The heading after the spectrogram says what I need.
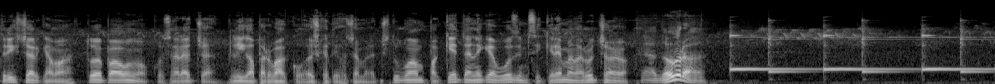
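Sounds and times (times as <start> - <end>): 
speech: 0.0 - 7.2
doorbell rung by a parcel delivery man: 7.3 - 9.9.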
